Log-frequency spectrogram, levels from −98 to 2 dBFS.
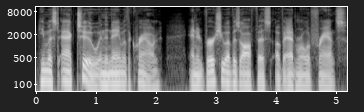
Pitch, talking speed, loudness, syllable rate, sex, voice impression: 95 Hz, 230 wpm, -18 LUFS, 5.6 syllables/s, male, masculine, adult-like, slightly thick, tensed, soft, muffled, cool, slightly mature, wild, lively, strict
